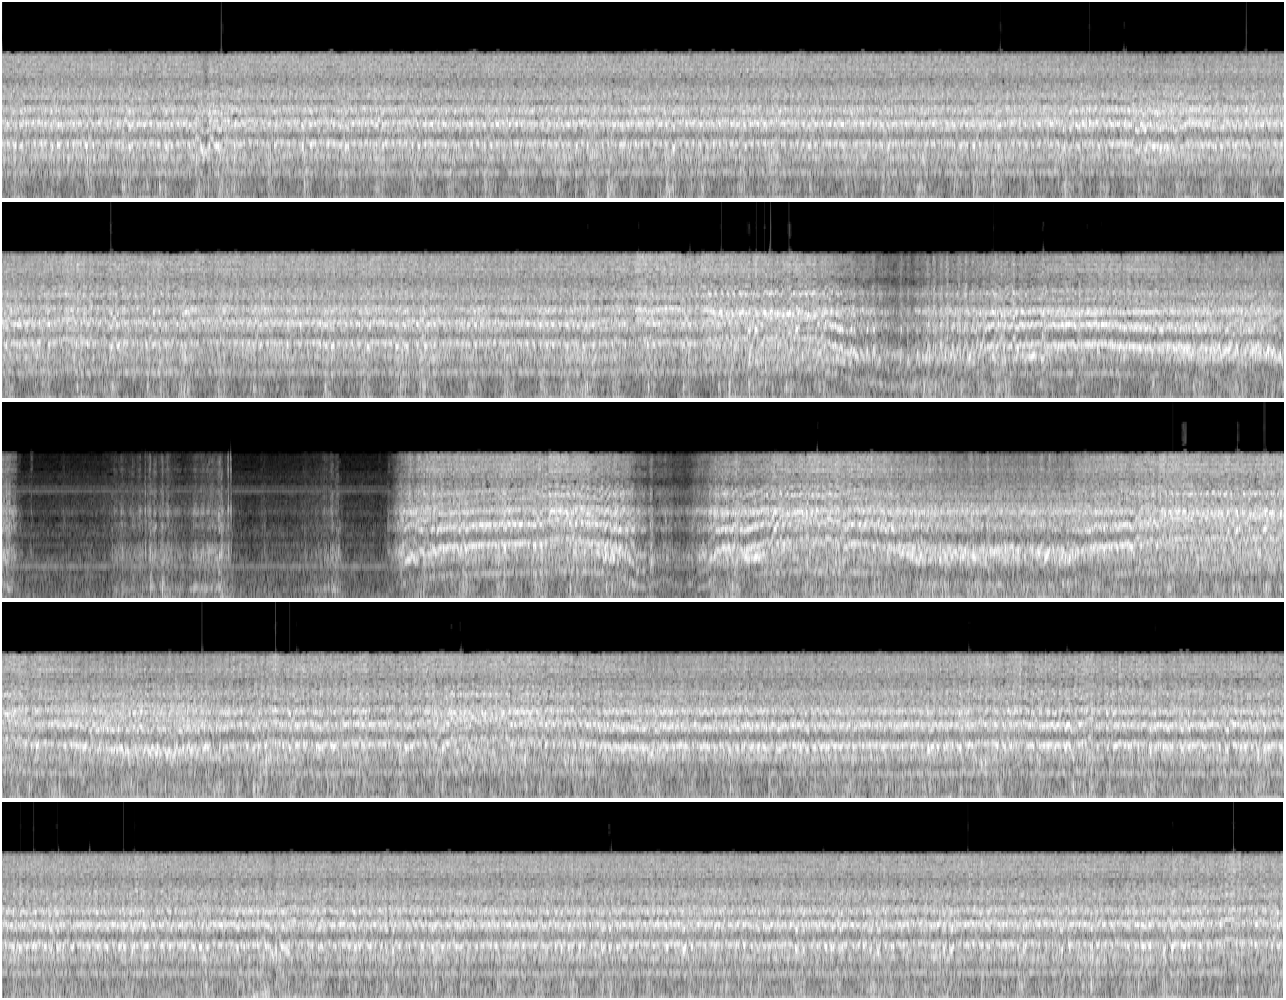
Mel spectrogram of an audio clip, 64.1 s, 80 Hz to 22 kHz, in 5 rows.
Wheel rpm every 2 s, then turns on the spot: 160, 160, 160, 160, 160, 160, 160, 160, 160, 160, 140, 120, 120, 20, 30, 140, 110, 130, 150, 160, 150, 160, 150, 150, 160, 150, 160, 160, 160, 150, 160, 160.
26-28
